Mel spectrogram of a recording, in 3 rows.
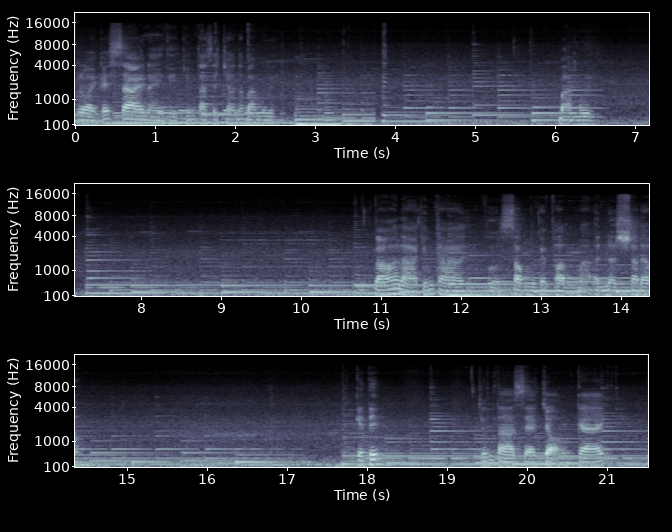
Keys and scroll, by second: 3.1 3, 3.3 0.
